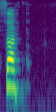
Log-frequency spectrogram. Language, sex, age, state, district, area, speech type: Kashmiri, female, 30-45, Jammu and Kashmir, Ganderbal, rural, read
